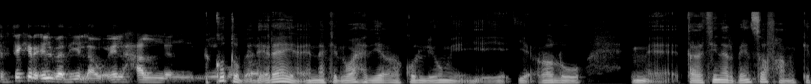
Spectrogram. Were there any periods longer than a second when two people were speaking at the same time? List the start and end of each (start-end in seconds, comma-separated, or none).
none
